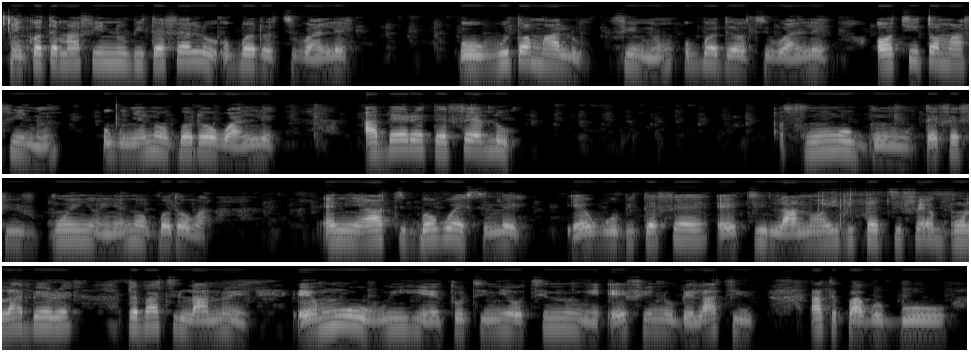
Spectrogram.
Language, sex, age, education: Yoruba, female, 30-45, tertiary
